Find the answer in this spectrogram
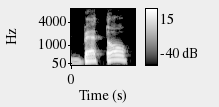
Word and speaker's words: Beto: But just want to correct for those that kind of hard to pronounce my name is Beto, not Beto.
